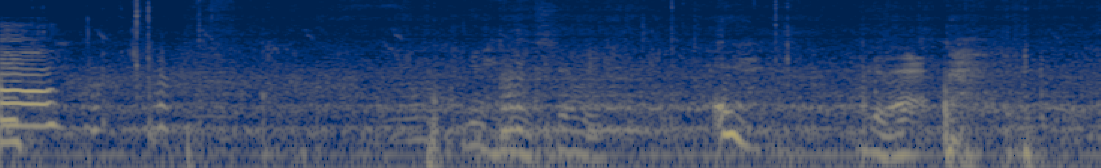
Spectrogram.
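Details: Honey bees buzzing in a steady low hum with layered overtones, brief louder swells as single bees pass close, a short whistle-like tone at the start, faint distant voices.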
